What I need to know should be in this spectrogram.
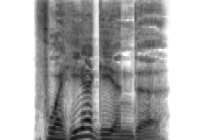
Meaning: inflection of vorhergehend: 1. strong/mixed nominative/accusative feminine singular 2. strong nominative/accusative plural 3. weak nominative all-gender singular
- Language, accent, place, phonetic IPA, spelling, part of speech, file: German, Germany, Berlin, [foːɐ̯ˈheːɐ̯ˌɡeːəndə], vorhergehende, adjective, De-vorhergehende.ogg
